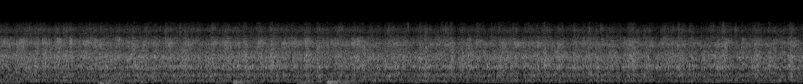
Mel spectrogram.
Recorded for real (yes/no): yes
